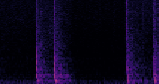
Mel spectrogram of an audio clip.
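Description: Feet stomping on a floor in a slow beat: two stomps about a quarter second apart, then another about a second later. These are the first two beats of a stomp-stomp-clap rhythm.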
